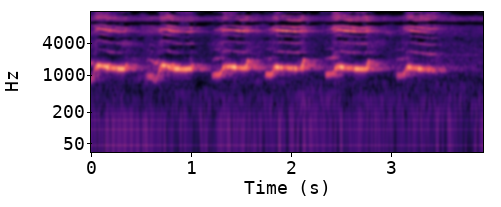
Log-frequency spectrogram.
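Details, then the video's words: Laughingthrush in competitive forest-voice singing, constantly changing its voice in the style called 'kéo thuốc lào': clear whistled rising-and-falling phrases repeated about every 0.6 seconds, with a low background hum. "Khướu hót giọng rừng - hót đấu - đảo giọng liên tục - kéo thuốc lào"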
